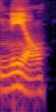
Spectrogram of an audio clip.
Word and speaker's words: Niall: I actually used to have a friend in high school named Niall. He said it was Neil, but then this guy Niall Horan showed up and fucked that up for everybody.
